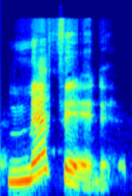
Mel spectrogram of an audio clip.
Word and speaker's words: method: Vous, ici, c'est un soft TH, OK? Donc, vous passez la langue entre les dents du haut et les dents du bas et en fait, votre langue,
